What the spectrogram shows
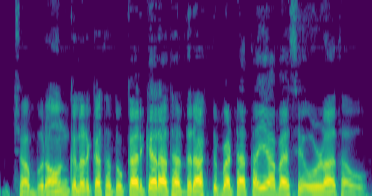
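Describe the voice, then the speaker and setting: A man hosting a children's program, patiently quizzing the kids and slowly spelling out letters for them to pronounce. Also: fairly high pitch, animated, no room sound, phone-quality sound. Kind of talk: friendly studio hosting for children.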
